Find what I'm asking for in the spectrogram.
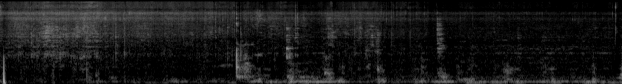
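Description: A spice paste of ground ginger, garlic, bay leaf, green chilli, chilli powder, cumin and turmeric is stirred into browned onions with a splash of water, sizzling steadily in a pan up close with scraping stir strokes, and no voices.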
